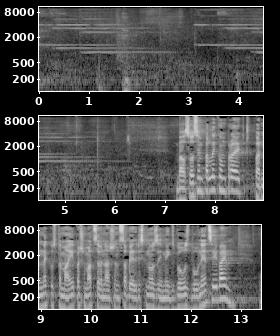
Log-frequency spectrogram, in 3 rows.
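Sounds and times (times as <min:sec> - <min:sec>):
bell ringing in a parliament chamber to call a vote: 0:00.0 - 0:06.3
speech: 0:07.2 - 0:13.3.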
